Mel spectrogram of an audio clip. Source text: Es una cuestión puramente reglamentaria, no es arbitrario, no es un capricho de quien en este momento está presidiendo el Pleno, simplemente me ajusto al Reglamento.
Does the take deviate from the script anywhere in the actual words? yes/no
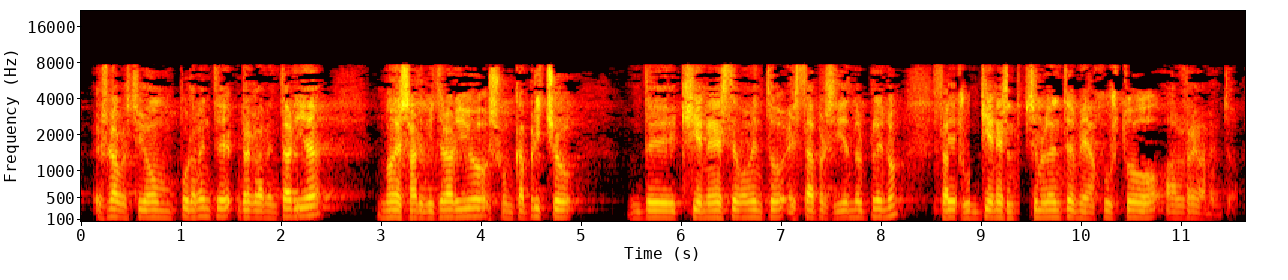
yes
